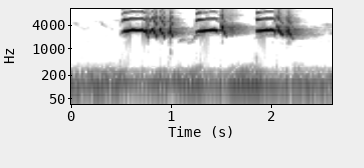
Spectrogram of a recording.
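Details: Oriental magpie-robin in ngeplong style; three loud phrases, each a level whistle breaking into a rapid buzzy trill, roughly every 0.7 seconds, with a low hum underneath.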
